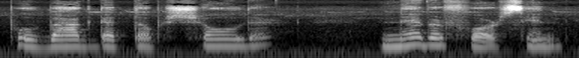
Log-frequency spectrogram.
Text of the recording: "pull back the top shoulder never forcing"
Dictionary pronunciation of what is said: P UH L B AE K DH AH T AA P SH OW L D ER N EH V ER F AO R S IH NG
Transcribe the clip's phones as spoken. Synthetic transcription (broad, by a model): P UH L B AE K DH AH T AA P SH OW L D ER N EH V ER F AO R S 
